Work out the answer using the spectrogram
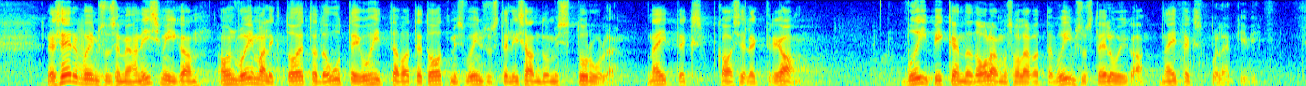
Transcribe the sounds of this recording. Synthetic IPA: re̞s̬e̞rvːɤjmsuse̞me̞ɦɑnismiɡ̥ɑo̞nvɤjmɑlikt̪o̞e̞t̪ːˑɑd̪̥ɑuːt̪ːˑe̞juɦit̪ːˑɑvɑt̪ːˑe̞t̪o̞ːt̪ˑmisvɤ̞jmsust̪e̞lisɑnd̪umist̪uɾulḛ | næjt̪ːˑe̞kskɑːsiele̞k̚t̪riɑːm | vɤjpikːˑe̞nd̪ɑd̪ɑo̞le̞muso̞le̞vɑt̪ːˑe̞vɤjmsust̪e̞e̞luiɡ̥ɑ̰næjt̪ːˑe̞kspɤle̞vkḭvḭ

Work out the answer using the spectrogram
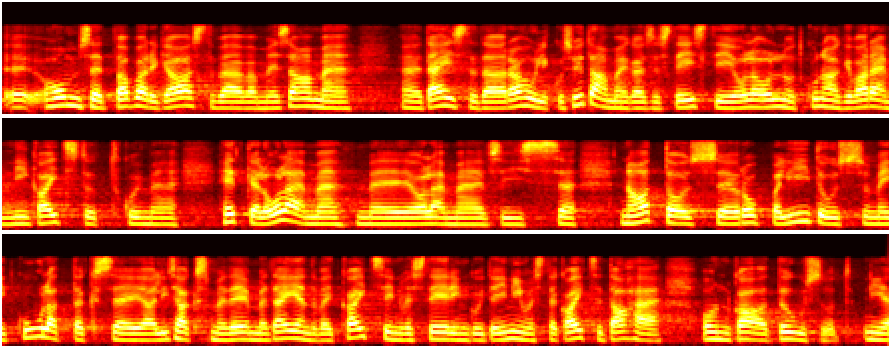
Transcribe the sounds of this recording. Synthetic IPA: ho̞mse̞t̪ːˑvɑb̥ɑɾiːɡiɑːst̪ɑpæevɑme̞sɑːme̞ | t̪æɦist̪ɑd̪̥ɑɾɑɦulikːusyd̪̥ɑme̞ɡ̥ɑs̬e̞st̪e̞ːst̪ie̞jo̞leo̞lnud̪̥kunɑɡivɑɾe̞mniːkɑjt̪st̪ud̪̥kujme̞ | he̞t̪̚ke̞lo̞leme̞me̞o̞lemesis | nɑːt̪ːˑo̞se̞wɾo̞ːpˑːɑliːd̪̥usme̞jd̪̥̚kuːlɑt̪ːˑɑkse̞jɑlisɑksme̞t̪e̞ːme̞t̪æjːend̪ɑvɑjd̪̥̚kɑjt̪se̞inve̞st̪e̞ːɾiŋɡ̥ujd̪̥jɑinime̞st̪e̞kɑjt̪se̞t̪ɑɦeo̞nkɑːt̪ɤwsnud̪̥niːe

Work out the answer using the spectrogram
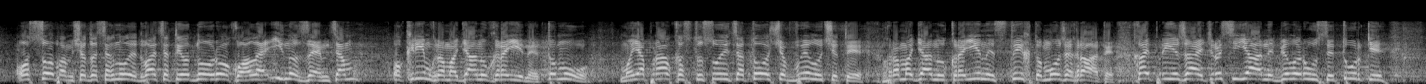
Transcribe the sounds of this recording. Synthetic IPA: ɔsɔbɐmʃt͡ʃɔd̪ɔsʲɐɦnulˠɪd̪ʋɑt͡sʲːɐt̪ɪɔd̪nɔɦɔɾɔkʊɐlˠɛʔinɔzɛmt͡sʲɐm | ɔkɾʲimɦɾɔmɐdʲanukɾɐjinɪt̪ɔmu | mɔjapɾɑwkɐst̪ɔsujet͡sʲːɐt̪ɔɦɔʃt͡ʃɔbʋɪlˠʊt͡ʃɪt̪ɪɦɾɔmɐdʲanukɾɐjinɪst̪ɪxt̪ɔmɔʒɛɦɾɑt̪ɪxɑjpɾɪjɛʒːɑjʊtʲrɔsʲijanɪbʲilˠɔɾusɪt̪urkɪ

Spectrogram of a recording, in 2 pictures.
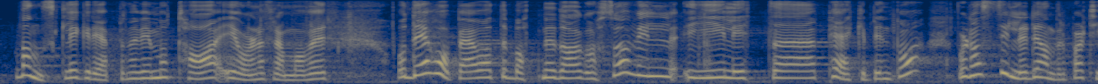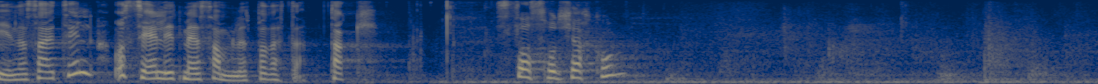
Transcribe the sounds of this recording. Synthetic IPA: ʋɑnsklɪəɡɾeːpənəʋɪmɔt̪ʰɑːɪoːɾənəfɾɑmːoːʋəɾɔd̪ɛhoːpəɾjæɪjʊɑt̪̚d̪ɛbɑt̪ːn̩ɪd̪ɑːɡɔsːɔʋɪljiːlɪt̪ːpʰeːkəpɪnpʰɔʋʊɖɑnst̪ɪlːəɖɪɑnd̪ɾəpɑʈʰiːənəsæɪt̪ʰɪlʔɔseːɭɪt̪ːmeːɾsɑmlət̪̚pɔd̪ɛt̪ʰːə̰t̪ʰɑkː | st̪ɑːt̪sʁoːd̪çæʁkʰʊn

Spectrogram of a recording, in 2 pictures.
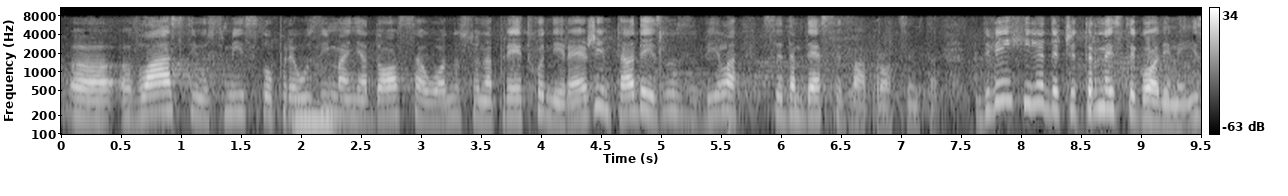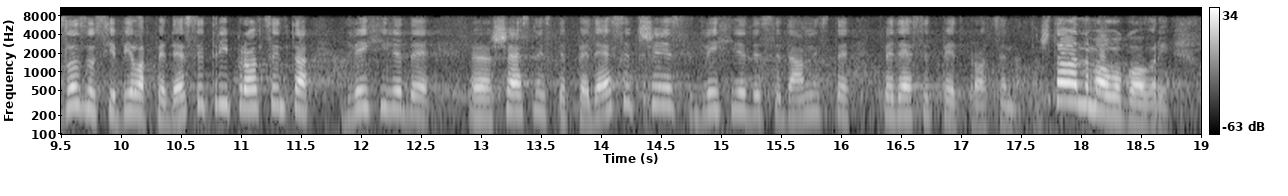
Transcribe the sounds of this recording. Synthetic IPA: ʋlˠaːst̪iusmiːslˠupɾeuzimaɲad̪o̞sauo̞d̪nosunapɾeːt̪xo̞d̪niɾeʒimt̪ad̪ajeizlˠazobiːlˠa | se̞d̪amd̪eset̪̚d̪ʋaːpɾo̞t̪se̞nt̪a | d̪ʋeːxiʎad̪e̞t͡ʃe̞t̪r̩nast̪e̞ɡo̞d̪ine̞izlˠaznost̪jebiːlˠape̞d̪eset̪ːɾiːpɾo̞t̪se̞nt̪a | d̪ʋeːxiʎad̪e̞ | ʃesnajst̪eped̪eset̪ʃeːst̪d̪ʋeːxiʎad̪e̞sed̪amnejst̪e̞ | pe̞d̪eset̪̚peːt̪pɾo̞t̪senat̪aʃt̪aonːamoʋoɡo̞ʋoɾi

